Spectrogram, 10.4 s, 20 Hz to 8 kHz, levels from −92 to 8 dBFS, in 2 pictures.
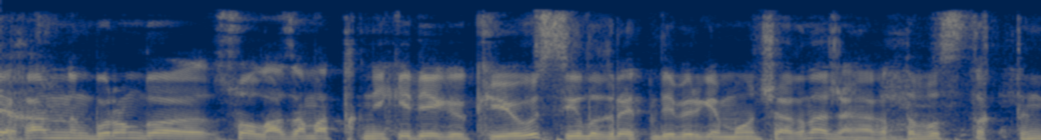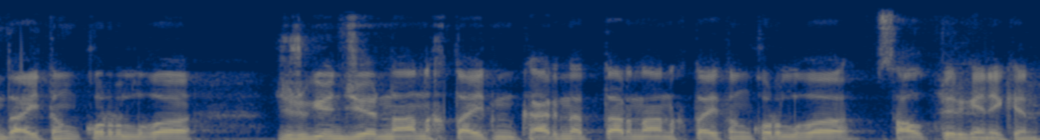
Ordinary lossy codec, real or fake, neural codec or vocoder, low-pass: AAC, 48 kbps; real; none; 7.2 kHz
